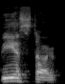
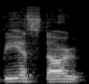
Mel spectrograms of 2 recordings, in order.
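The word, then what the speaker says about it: Bairstow: dictionary you go right beasto pronounced beer stowe likes a short ball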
